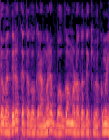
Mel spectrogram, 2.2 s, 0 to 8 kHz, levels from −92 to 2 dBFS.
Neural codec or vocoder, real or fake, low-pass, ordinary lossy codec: none; real; none; none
